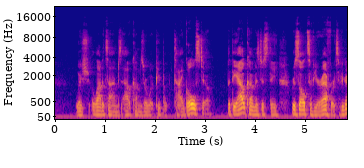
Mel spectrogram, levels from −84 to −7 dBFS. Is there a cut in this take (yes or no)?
yes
